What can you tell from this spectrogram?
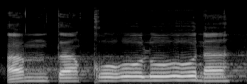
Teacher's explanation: qu, panjang dua harakat, lu, juga panjang dua harakat. Inna Ibrahima, nun bertasjid kita ghunnahkan atau kita dengungkan.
